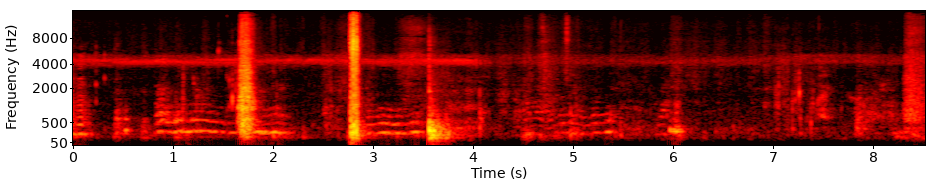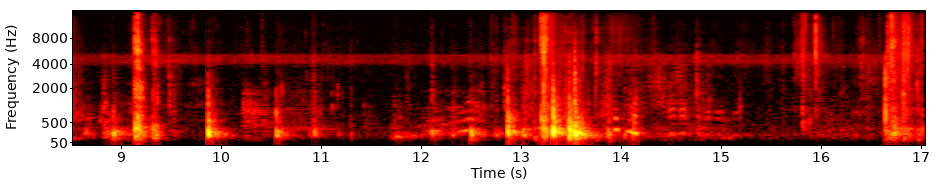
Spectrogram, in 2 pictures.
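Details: Pet goat caught making odd noises while trying to mount its owner; wavering, buzzy, harmonic bleats open the recording, followed by short grunts, loud clicks and knocks, and scattered low vocal bursts.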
